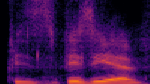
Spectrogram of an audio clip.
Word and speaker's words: Fiziev: How do you say his name? Fiziev. Hang on a second. I wrote it phonetically. Fiziev. There you go.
